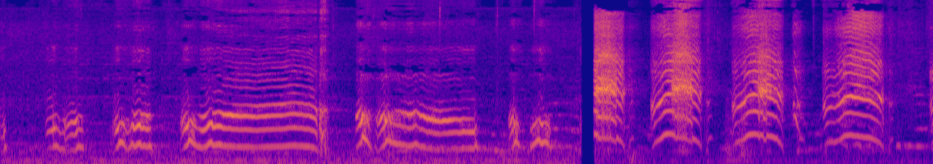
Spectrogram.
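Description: Strong, high-pitched newborn cries in repeated bursts, from several babies just after caesarean delivery; vigorous crying expected at birth.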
